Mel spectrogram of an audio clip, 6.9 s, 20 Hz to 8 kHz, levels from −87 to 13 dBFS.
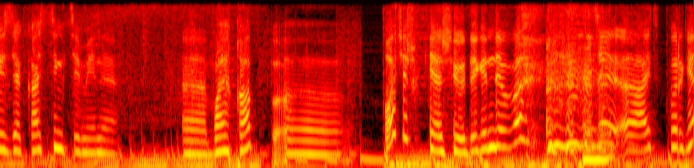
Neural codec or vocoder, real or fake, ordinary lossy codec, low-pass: none; real; Opus, 64 kbps; 7.2 kHz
